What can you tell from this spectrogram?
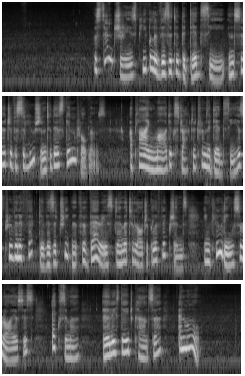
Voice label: Formal British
